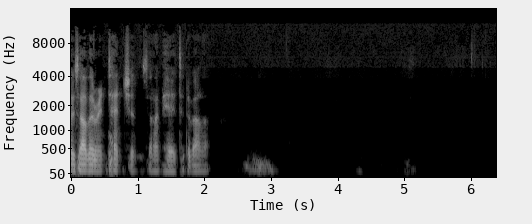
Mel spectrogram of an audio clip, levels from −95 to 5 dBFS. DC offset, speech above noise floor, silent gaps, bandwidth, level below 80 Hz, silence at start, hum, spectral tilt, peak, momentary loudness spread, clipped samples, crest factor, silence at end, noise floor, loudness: under 0.1%; 33 dB; none; 12 kHz; -66 dBFS; 0 s; none; -3 dB/octave; -12 dBFS; 28 LU; under 0.1%; 30 dB; 3.5 s; -70 dBFS; -37 LUFS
